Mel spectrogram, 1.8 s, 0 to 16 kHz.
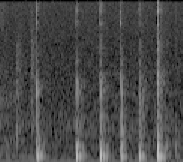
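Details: Shure SM57 dynamic microphone played through a mic preamp and monitors: six sharp, uneven clicks with a dull low thump, the rattle of a loose grille cap. Shure offers a free fix for the SM57 grill rattle.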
